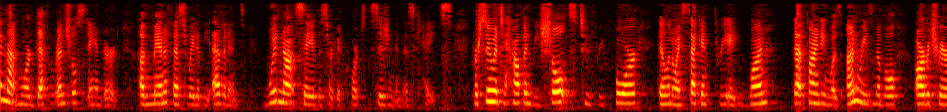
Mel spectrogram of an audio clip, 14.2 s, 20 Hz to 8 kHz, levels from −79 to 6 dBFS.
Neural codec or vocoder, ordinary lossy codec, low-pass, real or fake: none; Opus, 64 kbps; 7.2 kHz; real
